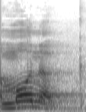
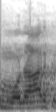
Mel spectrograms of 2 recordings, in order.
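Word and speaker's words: monarch: period during च अ मोनक मोनक का मतलब होता है राजा इसको मोनार्क नहीं पढ़ना चाहिए इसका उच्चारण है मोनक मोनक इज द ऑफिशल रूलर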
